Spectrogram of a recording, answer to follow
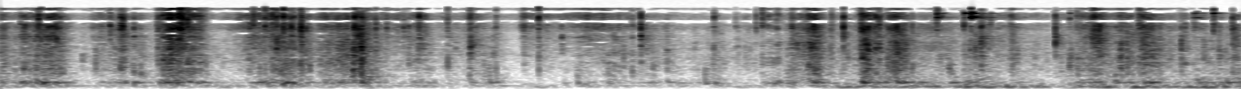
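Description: Christmas wrapping paper crinkling and rustling in irregular bursts as a Bedlington terrier puppy paws and noses at a wrapped present.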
